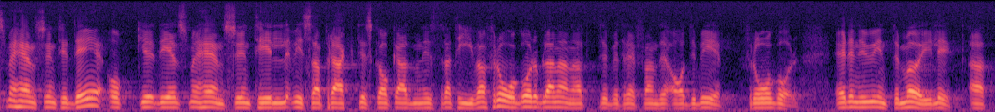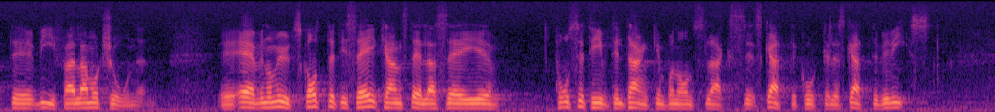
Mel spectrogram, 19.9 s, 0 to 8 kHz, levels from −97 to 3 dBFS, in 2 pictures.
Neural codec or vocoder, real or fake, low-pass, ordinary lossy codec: none; real; none; none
